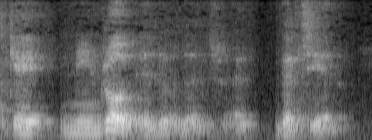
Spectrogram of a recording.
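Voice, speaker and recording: Heard in audible room echo, a man speaks at a very slow pace. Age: 60s. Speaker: preacher. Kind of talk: sermon. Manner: halting.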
